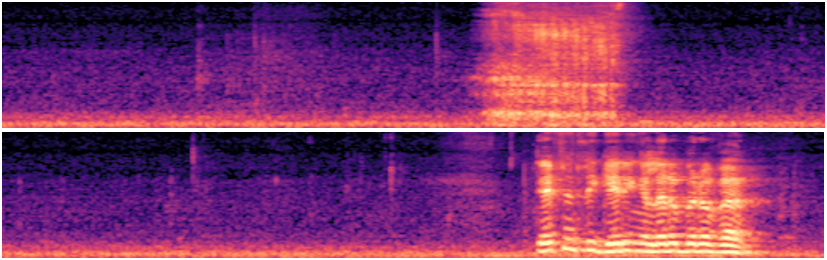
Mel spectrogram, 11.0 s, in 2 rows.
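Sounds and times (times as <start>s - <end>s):
person slurping a drink while tasting: 3.1s - 4.3s
speech: 9.0s - 10.6s.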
